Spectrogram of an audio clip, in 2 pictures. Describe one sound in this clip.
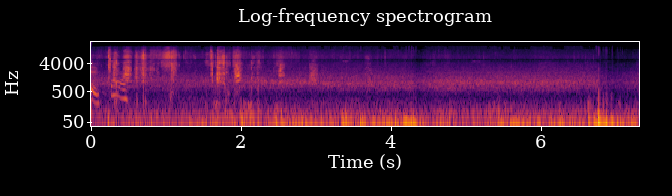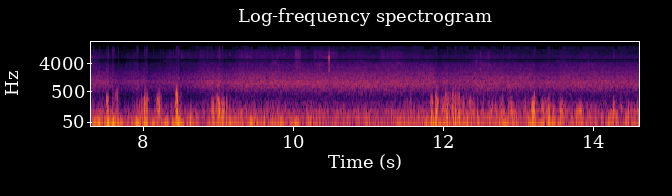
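A dog sniffs and snorts close by.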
